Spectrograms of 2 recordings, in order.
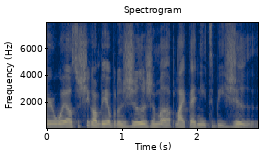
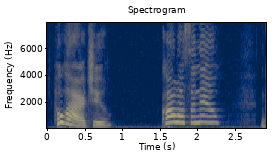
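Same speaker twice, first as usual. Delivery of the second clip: incredulous; 13 semitones higher, 3 dB louder than usual. Real, not acted. Mocking the hiring claim.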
